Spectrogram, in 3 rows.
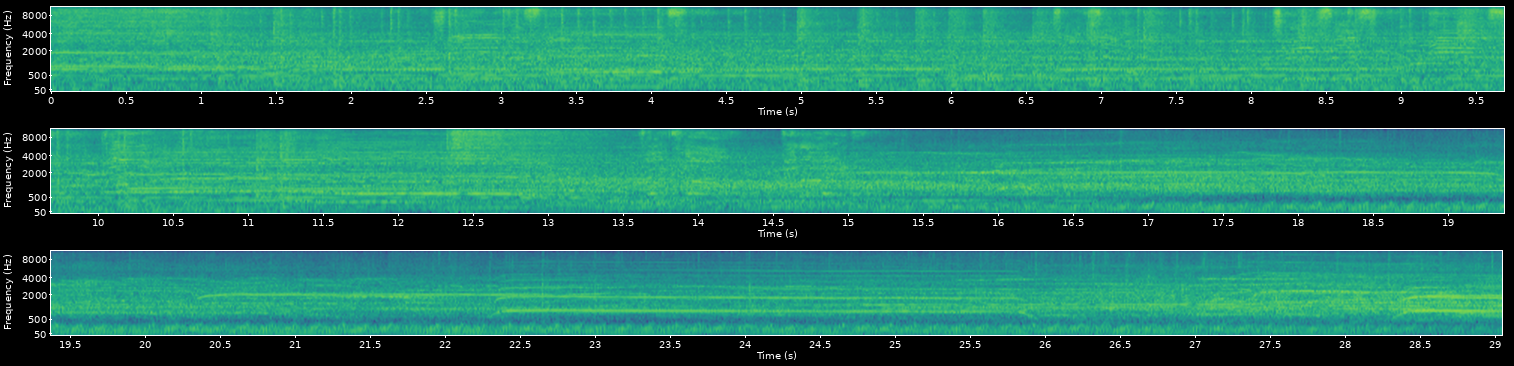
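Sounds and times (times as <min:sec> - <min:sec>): live band music: 0:00.0 - 0:17.9
crowd cheering and whooping: 0:00.0 - 0:29.0.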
